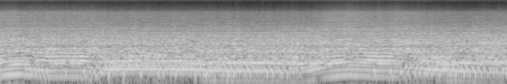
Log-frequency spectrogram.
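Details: Homemade reel mower rebuilt with a different engine and an added oil reservoir/drip feed: loud continuous small-engine drone with a couple of brief speed swells as the engine fires and keeps running on its own.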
